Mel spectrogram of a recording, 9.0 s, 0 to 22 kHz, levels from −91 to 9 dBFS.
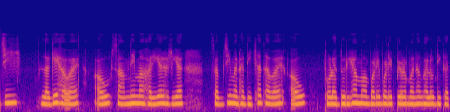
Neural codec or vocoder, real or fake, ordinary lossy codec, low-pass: none; real; none; 7.2 kHz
